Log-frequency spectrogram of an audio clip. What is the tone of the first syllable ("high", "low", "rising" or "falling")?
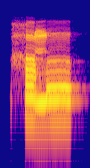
falling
